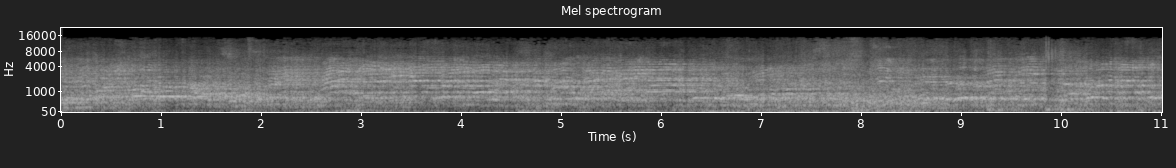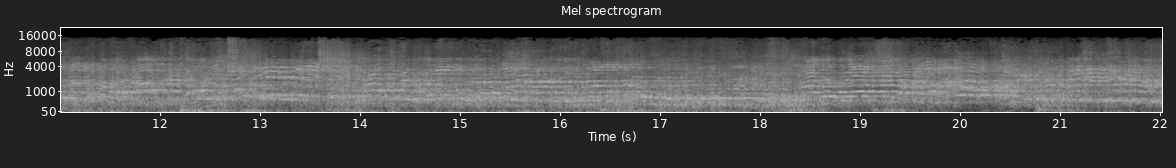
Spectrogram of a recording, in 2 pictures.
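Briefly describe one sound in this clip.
A crowd of young spectators shouts and cheers in a large echoing hall.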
